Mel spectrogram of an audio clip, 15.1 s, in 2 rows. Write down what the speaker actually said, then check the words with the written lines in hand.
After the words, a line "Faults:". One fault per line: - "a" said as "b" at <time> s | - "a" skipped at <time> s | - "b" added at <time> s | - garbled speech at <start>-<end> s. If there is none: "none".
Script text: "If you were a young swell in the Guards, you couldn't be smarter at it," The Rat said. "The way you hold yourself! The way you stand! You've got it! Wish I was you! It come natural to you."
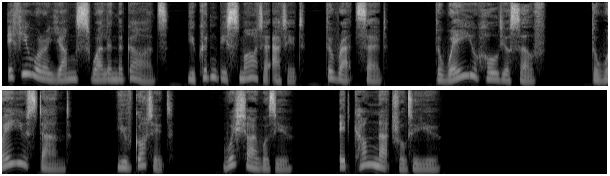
"If you were a young swell in the Guards, you couldn't be smarter at it," The Rat said. "The way you hold yourself! The way you stand! You've got it! Wish I was you! It come natural to you."
Faults:
none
